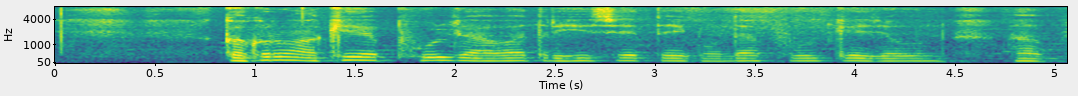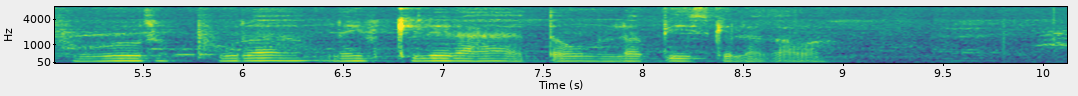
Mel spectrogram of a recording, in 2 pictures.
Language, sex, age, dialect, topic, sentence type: Chhattisgarhi, male, 18-24, Western/Budati/Khatahi, agriculture, statement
